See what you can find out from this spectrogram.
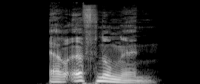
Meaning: plural of Eröffnung
- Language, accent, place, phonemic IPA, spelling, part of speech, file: German, Germany, Berlin, /ʔɛɐ̯ˈʔœfnʊŋən/, Eröffnungen, noun, De-Eröffnungen.ogg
